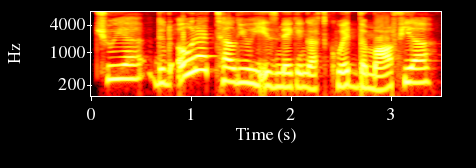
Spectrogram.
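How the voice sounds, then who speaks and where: A woman's voice: fairly high pitch, expressive, moderate pace, a little mellow, no room sound, clean studio sound, voice pushed up, close to an everyday voice. A woman voicing a flustered young man who sputters and protests indignantly in an audiobook-style story.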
